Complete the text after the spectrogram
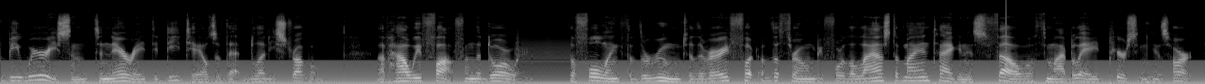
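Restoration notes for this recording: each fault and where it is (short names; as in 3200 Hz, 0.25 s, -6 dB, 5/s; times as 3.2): buzz 50 Hz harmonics 22 -27 dBFS
5.14–5.72 clipped -26 dBFS
10.06 pop -3 dBFS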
